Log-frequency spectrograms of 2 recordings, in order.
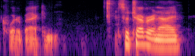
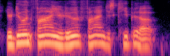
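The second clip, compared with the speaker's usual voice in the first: lightly imitated dad, raised pitch; rally a struggling kid, a touch louder; encouraging dad; 6 semitones higher, 5 dB louder than usual. Dad cheering on his tearful son, lightly voiced encouragement.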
